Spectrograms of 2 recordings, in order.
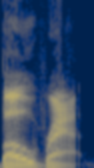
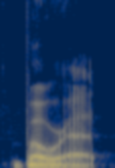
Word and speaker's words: Borat: You The first few times you said B rat and that is just not how it's pronounced. Bo rat.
